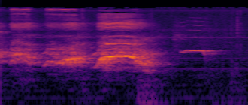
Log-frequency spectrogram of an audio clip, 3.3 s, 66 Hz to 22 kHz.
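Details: Husky puppies from a 2015 archive recording give two drawn-out wavering yelps that climb and sag in pitch, followed by a shorter flat, thinner whine, over a faint background hum.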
